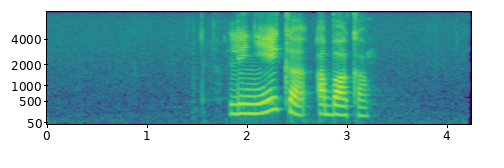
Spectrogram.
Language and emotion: Russian, neutral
